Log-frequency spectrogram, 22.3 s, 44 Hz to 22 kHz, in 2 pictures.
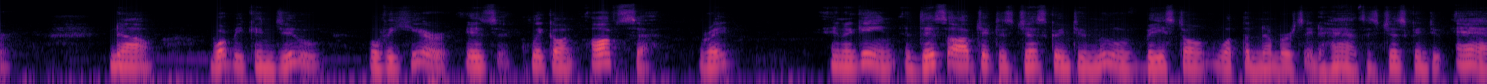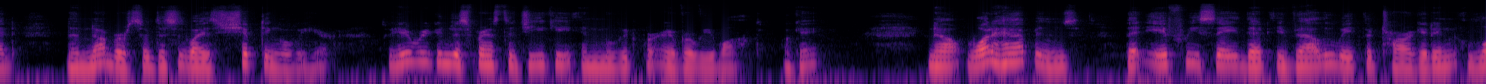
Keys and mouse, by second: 4.3 click, 14.3 g, 16.2 click, 20.8 click.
